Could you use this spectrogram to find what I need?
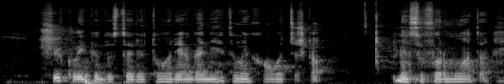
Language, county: Lithuanian, Kaunas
